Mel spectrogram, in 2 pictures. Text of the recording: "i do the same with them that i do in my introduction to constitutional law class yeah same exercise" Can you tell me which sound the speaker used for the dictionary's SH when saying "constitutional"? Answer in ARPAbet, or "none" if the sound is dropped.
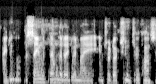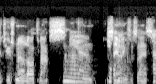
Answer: SH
